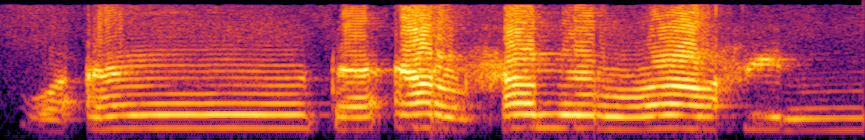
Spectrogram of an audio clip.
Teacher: أرقق الهمزة وبعدين فخم راء أر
